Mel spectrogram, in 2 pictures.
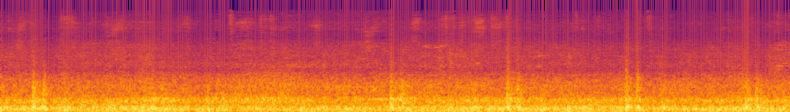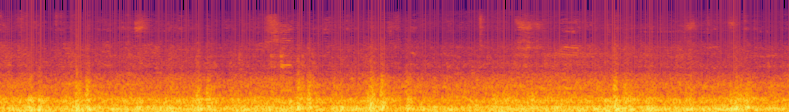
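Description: Train wheels clack over rail joints at a regular pace.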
